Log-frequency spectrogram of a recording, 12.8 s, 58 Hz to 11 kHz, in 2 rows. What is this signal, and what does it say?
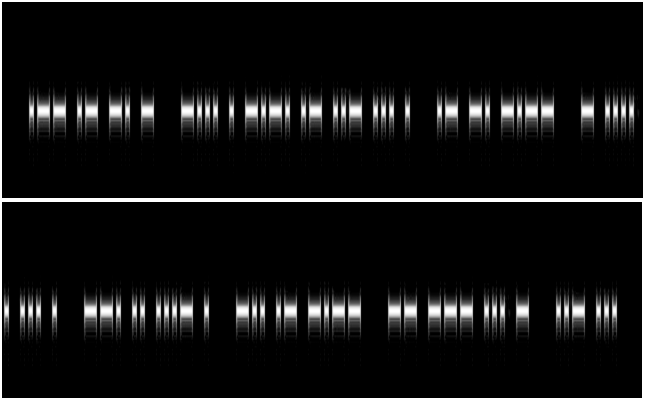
Morse code, heard as a keyed tone, about 30 wpm, 600 Hz. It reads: WANT BECAUSE ANY THESE GIVE DAY MOST US
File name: Top-100-Words-30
